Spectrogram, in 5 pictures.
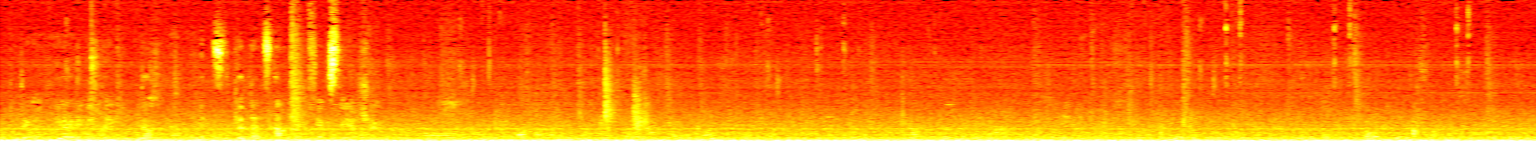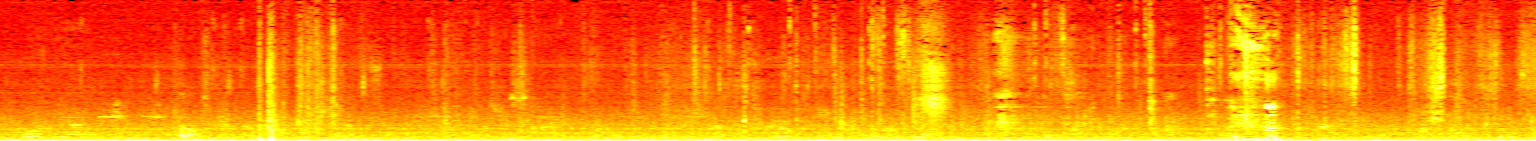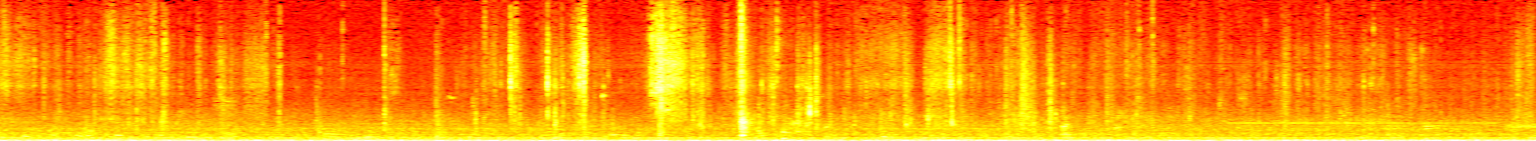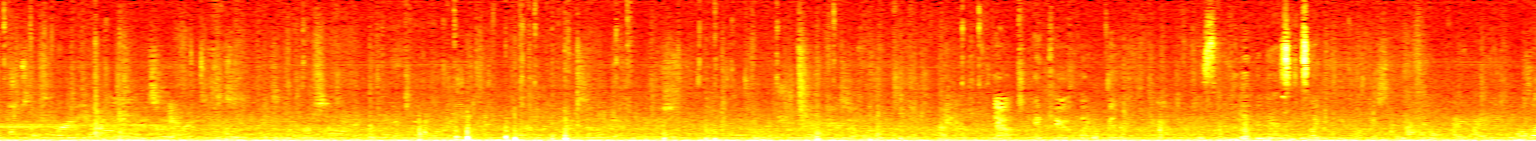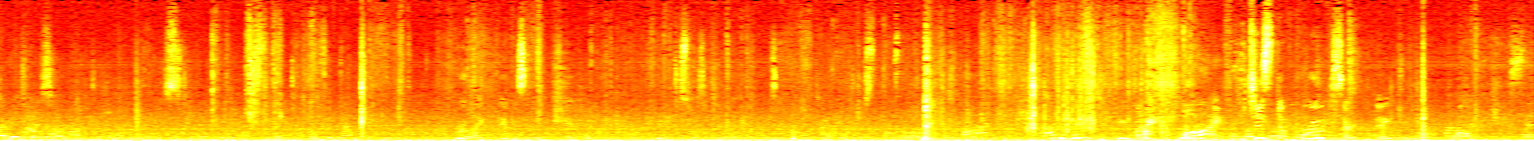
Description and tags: office reception area calm heavy ventilation and conversation MS
area, calm, heavy, office, reception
